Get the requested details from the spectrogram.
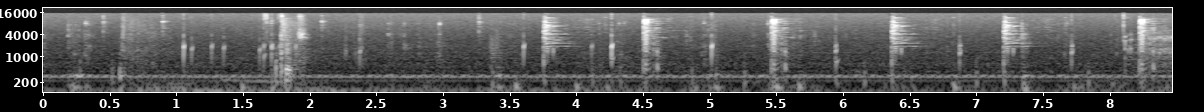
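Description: Glassy blocks shatter with sharp cracks, one after another.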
